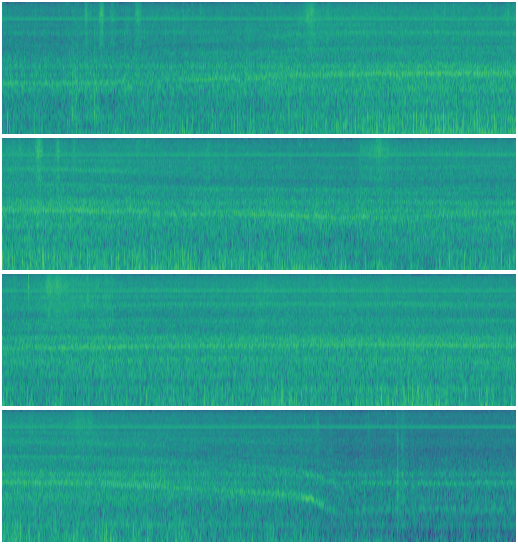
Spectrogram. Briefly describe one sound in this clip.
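Wind rushes past the rider's helmet.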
